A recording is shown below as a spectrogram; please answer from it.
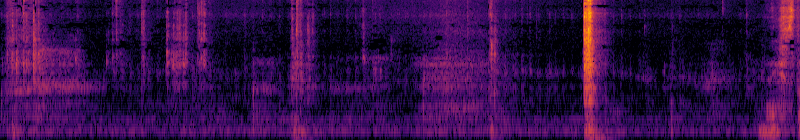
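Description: Handling of a die-cast toy car on a display turntable: scattered light clicks and taps, with one sharp click about four and a half seconds in.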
